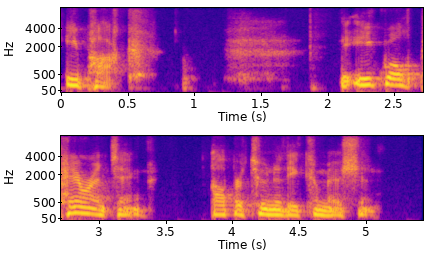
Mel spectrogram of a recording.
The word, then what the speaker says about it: EPOC: like to propose the epoc uh pronounced epoch the equal parenting opportunity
